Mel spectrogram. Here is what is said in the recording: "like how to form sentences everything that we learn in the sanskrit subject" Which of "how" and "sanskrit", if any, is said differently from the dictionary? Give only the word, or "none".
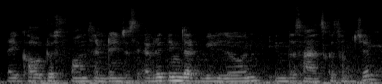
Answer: sanskrit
